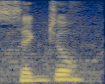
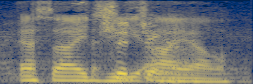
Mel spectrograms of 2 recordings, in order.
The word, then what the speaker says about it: sigil: use to power the sig jewel that's what how you pronounce it sigil s-i-g-i-l yeah sigil so that's the symbol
